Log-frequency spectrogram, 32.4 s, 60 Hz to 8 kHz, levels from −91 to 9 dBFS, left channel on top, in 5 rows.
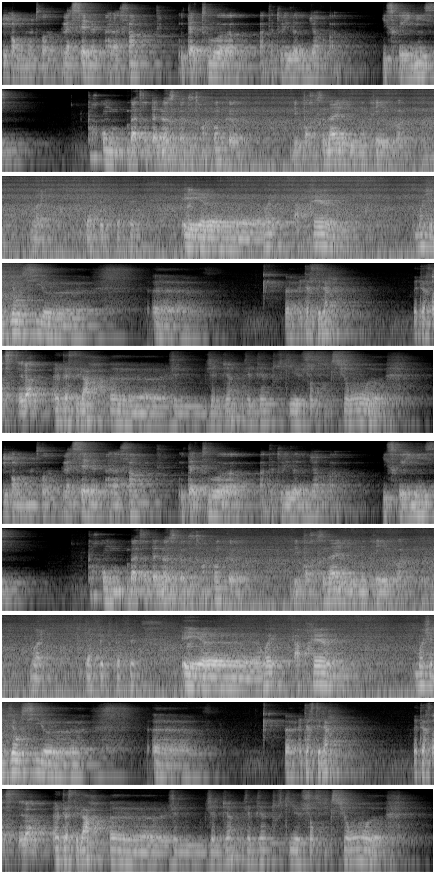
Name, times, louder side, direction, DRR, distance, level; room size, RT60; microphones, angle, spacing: voice 1, 0.0-2.1 2.6-3.6 3.9-5.0 5.7-6.5 7.8-10.1 10.8-12.9 15.7-15.8 25.9-26.5, left 1 dB, 55° left, 2 dB, 1.6 m, -23 dB
sound 1, 8.9-19.8, left 2 dB, 80° left, 1.6 m, -32 dB
voice 2, 14.2-18.3 19.1-21.3 21.7-22.4 23.7-24.4 25.7-25.9 26.7-31.9, right 2 dB, 70° right, -3 dB, 1.0 m, -22 dB
12.0 x 7.9 x 5.7 m, 1.5 s
head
